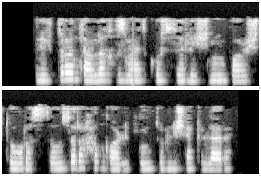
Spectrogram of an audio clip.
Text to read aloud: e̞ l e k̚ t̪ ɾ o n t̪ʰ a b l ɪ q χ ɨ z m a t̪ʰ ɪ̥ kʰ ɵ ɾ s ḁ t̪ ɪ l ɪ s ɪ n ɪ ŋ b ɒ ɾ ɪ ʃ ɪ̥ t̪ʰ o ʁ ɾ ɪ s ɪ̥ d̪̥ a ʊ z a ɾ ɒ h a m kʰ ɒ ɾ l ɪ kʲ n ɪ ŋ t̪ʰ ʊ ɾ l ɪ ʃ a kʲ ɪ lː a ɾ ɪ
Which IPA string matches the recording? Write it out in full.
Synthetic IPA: e̞ l e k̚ t̪ ɾ o n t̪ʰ a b l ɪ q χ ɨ z m a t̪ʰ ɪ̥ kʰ ɵ ɾ s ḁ t̪ ɪ l ɪ ʃ ɪ n ɪ ŋ b ɒ ɾ ɪ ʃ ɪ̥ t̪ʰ o ʁ ɾ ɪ s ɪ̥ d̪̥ a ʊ z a ɾ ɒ h a m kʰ ɒ ɾ l ɪ kʲ n ɪ ŋ t̪ʰ ʊ ɾ l ɪ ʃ a kʲ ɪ lː a ɾ ɪ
